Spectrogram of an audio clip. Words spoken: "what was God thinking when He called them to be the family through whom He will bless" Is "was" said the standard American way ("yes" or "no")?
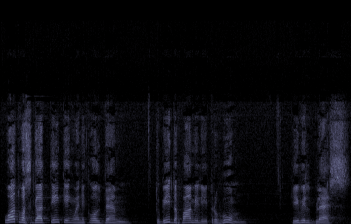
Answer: no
